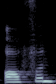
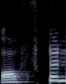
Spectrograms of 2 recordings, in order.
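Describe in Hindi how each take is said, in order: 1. यह शब्द बिना t ध्वनि के बोला जाता है। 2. यह शब्द स्पष्ट t ध्वनि के साथ बोला जाता है। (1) "इसको हम ऑफन पढ़ते हैं" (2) "ऑफ्टन नहीं पढ़ते हैं"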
